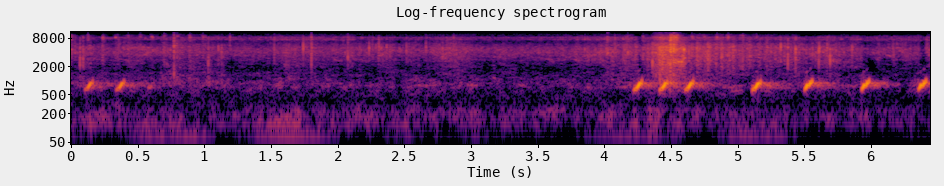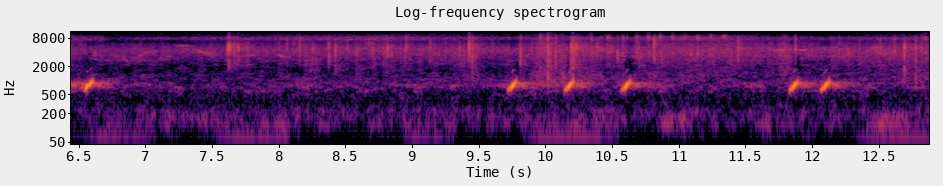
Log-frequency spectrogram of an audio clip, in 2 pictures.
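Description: Short rising electronic blips chirp in quick bursts.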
